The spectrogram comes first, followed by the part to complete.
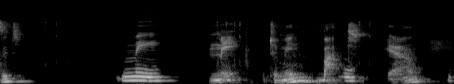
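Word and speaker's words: mais: How do we normally pronounce it? Me.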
